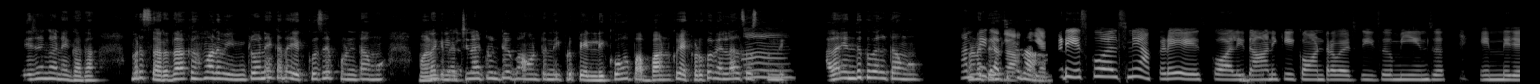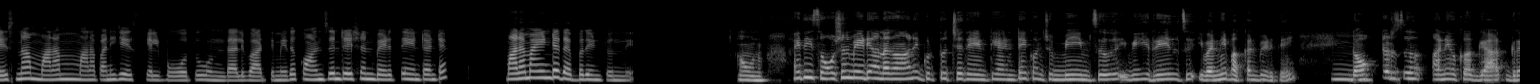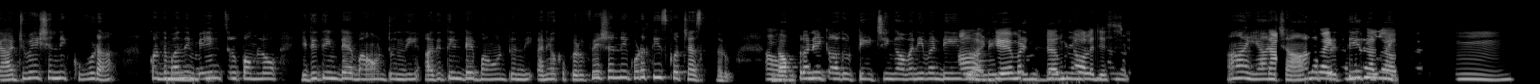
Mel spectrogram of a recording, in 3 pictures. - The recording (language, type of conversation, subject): Telugu, podcast, సామాజిక మాధ్యమాల మీమ్స్ కథనాన్ని ఎలా బలపరుస్తాయో మీ అభిప్రాయం ఏమిటి?
- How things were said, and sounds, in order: chuckle; in English: "కాంట్రోవర్సీస్, మీమ్స్"; in English: "కాన్సంట్రేషన్"; other noise; in English: "సోషల్ మీడియా"; in English: "మీమ్స్"; in English: "రీల్స్"; in English: "డాక్టర్స్"; in English: "గ్రాడ్యుయేషన్‌ని"; in English: "మీమ్స్"; in English: "ప్రొఫెషన్‌ని"; unintelligible speech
